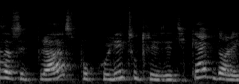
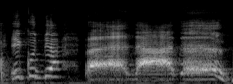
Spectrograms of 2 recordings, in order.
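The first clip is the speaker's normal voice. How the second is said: slow, loud, high mock scolding; 8 semitones higher, 6 dB louder, much slower than usual. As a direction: pretend to snap at the child, hammed up. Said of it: "on lui dit pas". (gronderie pour rire, lente et forte)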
